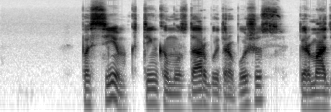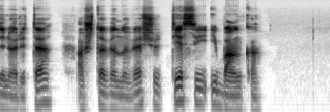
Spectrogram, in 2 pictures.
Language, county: Lithuanian, Vilnius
